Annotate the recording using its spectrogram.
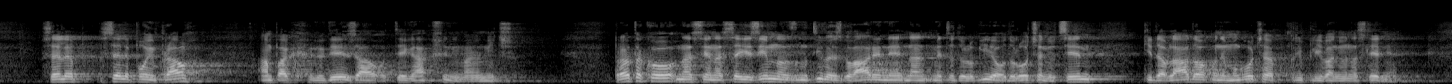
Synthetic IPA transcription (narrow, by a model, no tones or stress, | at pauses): sɛlɛpoːimpɾaw | a̰mpakljud̪jeːʒawɔt̪ːeːɡaʃɛniːmajɔnit͡ʃ | pɾawt̪akoːnasjɛnasɛizjemnɔzmɔt̪iːlɔizɡɔʋaːɾjanjɛnamɛt̪ɔd̪ɔlɔɡijɔːd̪ɔloːt͡ʃanjut̪seːnkid̪awlaːd̪ɔʔɔnɛmɔɡoːt͡ʃapɾipliʋanjunasleːd̪njɛ̰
